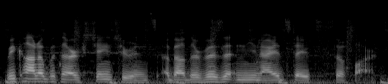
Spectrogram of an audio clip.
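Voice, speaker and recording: A teenage boy reads a school news piece in a fairly low voice. His delivery is plain and scripted, with faint music underneath. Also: fast talker. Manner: plain, read-aloud delivery. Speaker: student reporter.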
